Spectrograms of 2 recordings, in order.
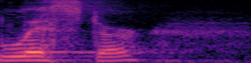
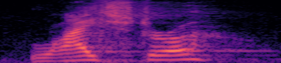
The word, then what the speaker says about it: Lystra: and the people from Lyster Lystra or Lystra depending if you're from the north you pronounce that lie struck that's probably correct I'm a redneck so I'll pronounce at Lystra but leister we call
